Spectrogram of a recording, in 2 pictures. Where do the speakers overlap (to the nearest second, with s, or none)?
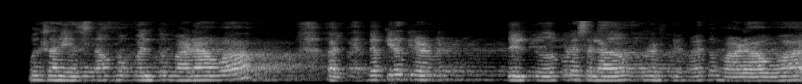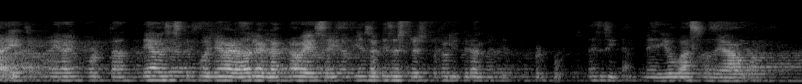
none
